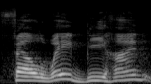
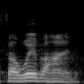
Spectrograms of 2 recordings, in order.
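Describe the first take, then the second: First: Each word is said clearly and separately. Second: The words are mashed together in relaxed speech. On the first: The speaker calls it wrong. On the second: The speaker calls it right.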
